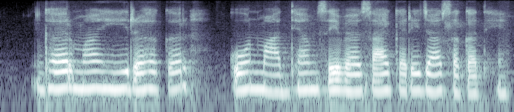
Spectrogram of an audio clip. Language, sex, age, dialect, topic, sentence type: Chhattisgarhi, male, 18-24, Western/Budati/Khatahi, agriculture, question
